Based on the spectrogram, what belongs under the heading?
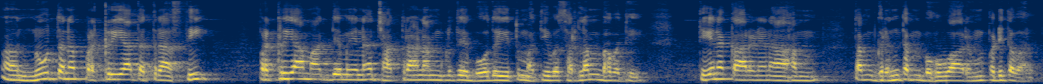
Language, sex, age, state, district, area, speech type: Sanskrit, male, 45-60, Andhra Pradesh, Kurnool, urban, spontaneous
